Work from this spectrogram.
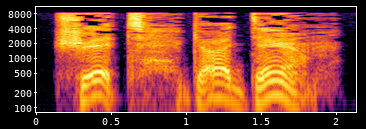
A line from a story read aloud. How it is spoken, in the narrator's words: The cursing from the deep voice trailed off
